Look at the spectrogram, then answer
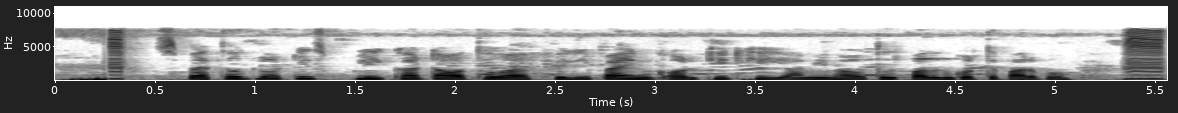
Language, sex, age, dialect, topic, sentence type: Bengali, female, 31-35, Standard Colloquial, agriculture, question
